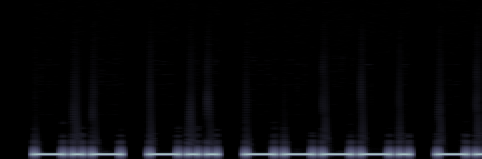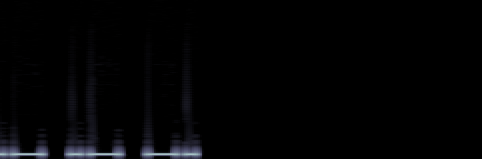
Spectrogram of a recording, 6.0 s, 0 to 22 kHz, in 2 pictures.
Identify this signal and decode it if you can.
Morse code, heard as a keyed tone, about 20 wpm, 700 Hz. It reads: KD9KAN
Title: USA Call Signs Repeated 3x 20wpm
